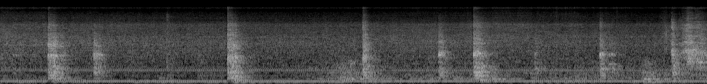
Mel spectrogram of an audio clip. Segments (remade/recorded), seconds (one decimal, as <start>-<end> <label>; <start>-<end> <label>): 0.0-3.9 recorded; 3.9-5.3 remade; 5.3-7.1 recorded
